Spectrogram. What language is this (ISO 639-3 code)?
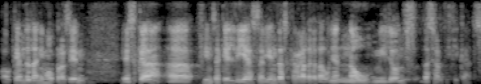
cat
